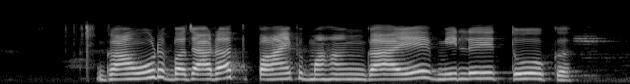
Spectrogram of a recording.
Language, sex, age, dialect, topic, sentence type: Magahi, female, 41-45, Northeastern/Surjapuri, agriculture, statement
